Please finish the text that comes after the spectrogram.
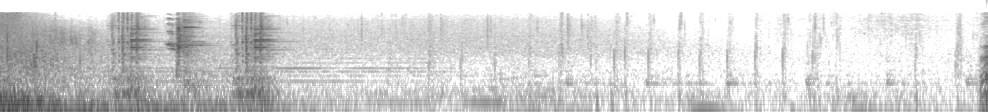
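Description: Confringo spell explosion in Hogwarts Legacy: a cluster of heavy booming bursts in the opening seconds, then a long rumbling, crackling decay with scattered debris-like ticks fading away.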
